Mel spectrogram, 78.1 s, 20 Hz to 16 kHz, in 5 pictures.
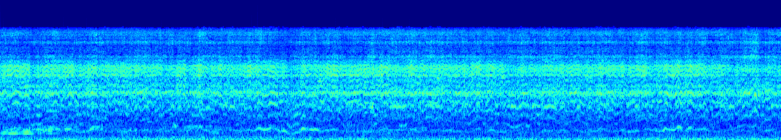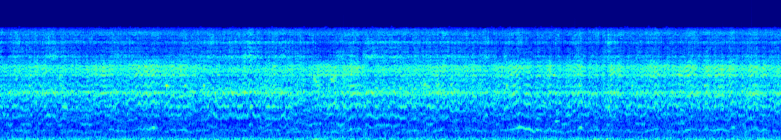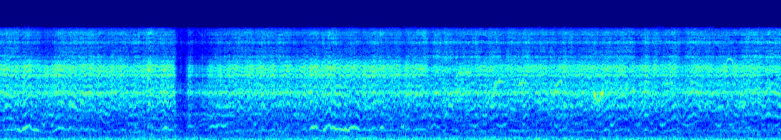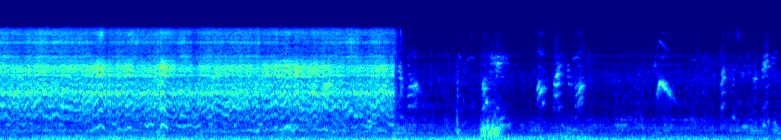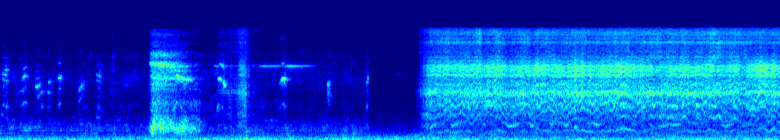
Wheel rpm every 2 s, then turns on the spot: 70, 70, 70, 70, 70, 70, 70, 70, 70, 70, 70, 70, 70, 60, 70, 70, 70, 60, 60, 70, 60, 70, 70, 70, 70, 70, 70, 40, 0, 0, 0, 0, 0, 20, 0, 10, 60, 70, 70.
none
